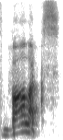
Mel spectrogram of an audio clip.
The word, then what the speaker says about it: bollocks: And you mispronounced the word, it's bollocks.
